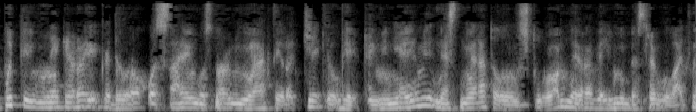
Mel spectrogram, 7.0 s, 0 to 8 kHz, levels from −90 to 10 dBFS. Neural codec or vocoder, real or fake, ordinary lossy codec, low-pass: codec, 24 kHz, 1.5 kbps, HILCodec; fake; MP3, 32 kbps; 7.2 kHz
